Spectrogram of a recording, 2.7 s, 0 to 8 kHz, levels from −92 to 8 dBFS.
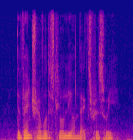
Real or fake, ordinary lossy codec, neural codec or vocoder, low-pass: real; none; none; 7.2 kHz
